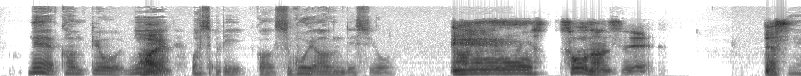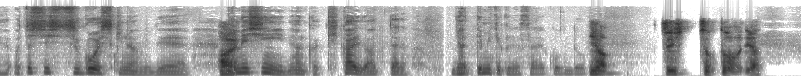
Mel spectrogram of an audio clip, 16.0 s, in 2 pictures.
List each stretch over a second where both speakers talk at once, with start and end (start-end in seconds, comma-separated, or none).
none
